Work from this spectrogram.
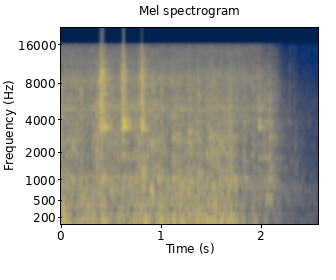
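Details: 1962 big-block Chrysler, first start after long storage, no oil pressure built yet, slight lifter noise: cold engine fires unevenly and loudly about two seconds then dies, then smokes; running rough, cause not yet known.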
